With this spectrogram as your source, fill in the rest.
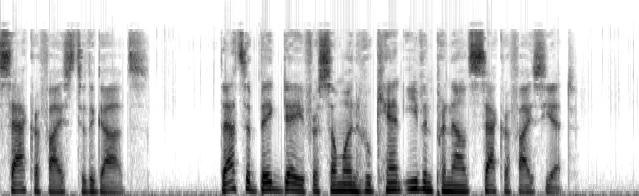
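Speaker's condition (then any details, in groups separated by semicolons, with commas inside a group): No condition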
